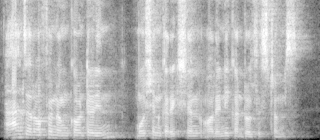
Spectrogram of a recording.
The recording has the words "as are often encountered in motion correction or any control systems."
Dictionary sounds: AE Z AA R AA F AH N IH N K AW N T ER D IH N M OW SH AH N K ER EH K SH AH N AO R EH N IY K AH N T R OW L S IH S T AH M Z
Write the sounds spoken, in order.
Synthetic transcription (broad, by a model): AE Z AA R AA F AH N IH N K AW N T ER D IH N M OW SH AH N K ER EH K SH AH N AO R EH N IY K AH N T R OW L S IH S T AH M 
